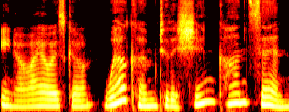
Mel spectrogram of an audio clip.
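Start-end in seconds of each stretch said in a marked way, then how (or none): 1.0-2.9 soothing train announcer voice. Recalling the lovely, peaceful train announcements: Shinkansen announcer voice. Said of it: "I wanted to ask if I could do my Shinkansen voice".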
